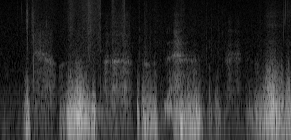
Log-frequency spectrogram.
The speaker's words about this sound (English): You can hear me breathing. Can you hear what I'm saying? I hope you hear what I'm saying. I'm sorry you're hearing me breathing.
